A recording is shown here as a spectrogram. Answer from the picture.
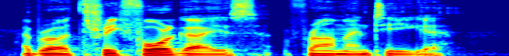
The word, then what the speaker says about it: Antigua: But then when you said Antigua, or Antigua, how do you pronounce it? – It's Antigua.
